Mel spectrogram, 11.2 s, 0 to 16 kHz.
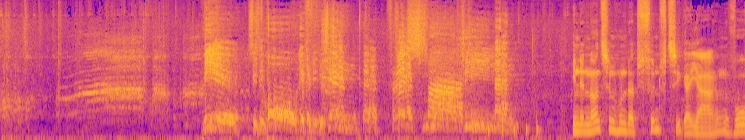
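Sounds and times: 
chicken clucking and squawking: 0:00.0 - 0:08.3
faint hiss: 0:00.0 - 0:11.1
speech: 0:03.0 - 0:07.8, 0:08.6 - 0:11.1.

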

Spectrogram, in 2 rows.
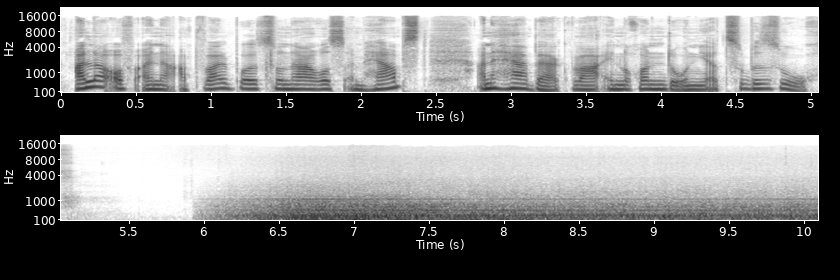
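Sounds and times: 
speech: 0:00.1 - 0:05.2
faint wash of water noise: 0:06.0 - 0:10.0
motorboat engine on a river starting and droning: 0:06.0 - 0:10.0.

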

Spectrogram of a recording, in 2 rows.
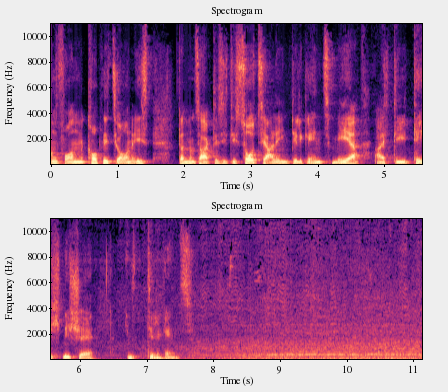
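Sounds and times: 
speech: 0:00.0 - 0:07.8
bees and bumblebees buzzing: 0:04.8 - 0:11.1.

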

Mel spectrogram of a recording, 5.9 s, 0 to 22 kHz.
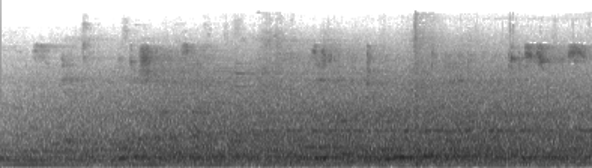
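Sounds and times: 
rumble of trains at Berlin Hauptbahnhof railway station: 0:00.0 - 0:05.9.

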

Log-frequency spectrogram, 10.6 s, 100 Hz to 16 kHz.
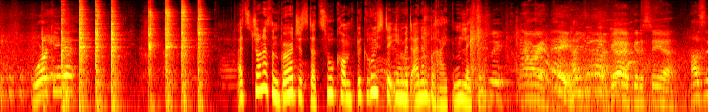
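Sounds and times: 
speech: 0:00.2 - 0:01.3, 0:03.6 - 0:10.6
blacksmith's hammer striking an anvil: 0:00.9 - 0:03.2.

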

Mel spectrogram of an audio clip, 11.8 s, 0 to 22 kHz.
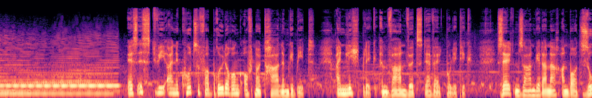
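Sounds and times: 
icebreaker ship horns blaring: 0:00.0 - 0:04.6
wind over open water: 0:00.0 - 0:11.8
speech: 0:02.6 - 0:11.8.

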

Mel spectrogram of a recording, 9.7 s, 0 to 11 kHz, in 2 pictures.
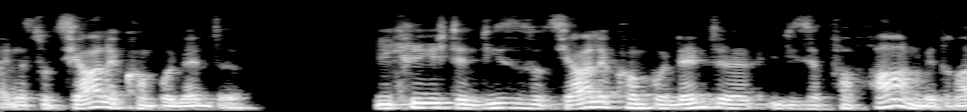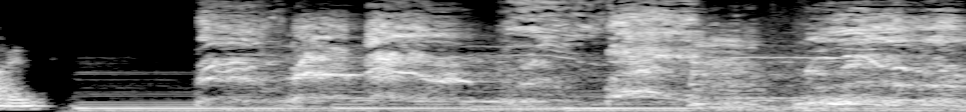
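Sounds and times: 
speech: 0:00.1 - 0:06.4
steady low hum: 0:05.2 - 0:08.9
pigs squealing: 0:05.8 - 0:09.6.

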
